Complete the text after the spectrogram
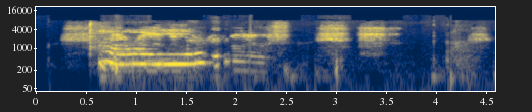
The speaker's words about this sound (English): you're breathing really hard in the phone.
